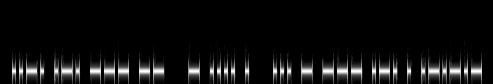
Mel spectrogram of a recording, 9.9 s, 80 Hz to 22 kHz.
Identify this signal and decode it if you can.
Morse code, heard as a keyed tone, about 17 wpm, 700 Hz. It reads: FROM THE STORE.
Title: Sentences from Top 1000 Words - Review Part 5 - 17wpm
